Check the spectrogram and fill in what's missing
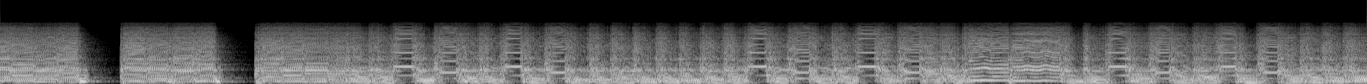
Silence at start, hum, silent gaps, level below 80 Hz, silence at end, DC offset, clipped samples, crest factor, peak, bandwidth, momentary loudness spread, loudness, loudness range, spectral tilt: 0 s; none; none; -28 dBFS; 0 s; under 0.1%; under 0.1%; 12 dB; -4 dBFS; 7.6 kHz; 2 LU; -17 LUFS; 1 LU; -6.5 dB/octave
